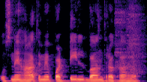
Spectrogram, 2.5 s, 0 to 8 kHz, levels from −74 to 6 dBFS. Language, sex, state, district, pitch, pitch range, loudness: Hindi, male, Jharkhand, Garhwa, 140 Hz, 135-140 Hz, -15 LUFS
